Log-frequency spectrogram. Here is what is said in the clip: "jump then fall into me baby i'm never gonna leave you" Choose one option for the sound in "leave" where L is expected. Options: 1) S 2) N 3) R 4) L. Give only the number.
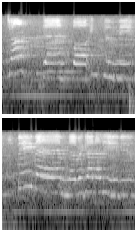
4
